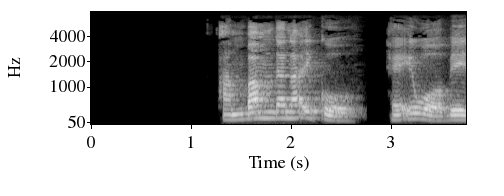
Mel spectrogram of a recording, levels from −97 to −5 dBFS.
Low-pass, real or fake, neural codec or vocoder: 7.2 kHz; real; none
